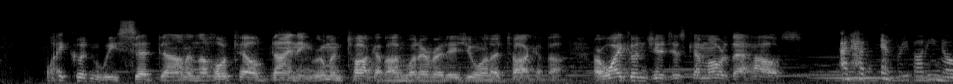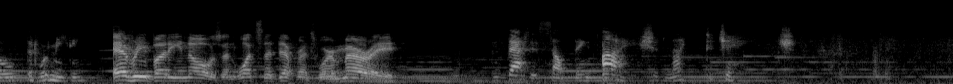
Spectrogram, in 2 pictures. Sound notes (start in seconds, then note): none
